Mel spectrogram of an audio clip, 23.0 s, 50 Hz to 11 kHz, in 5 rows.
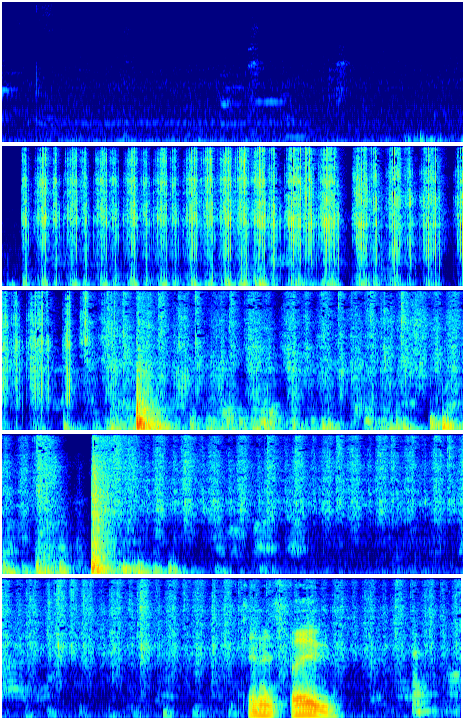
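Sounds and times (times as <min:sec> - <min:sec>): rubbing and rustling: 0:04.8 - 0:23.0
toy fish flapping on a rug: 0:04.8 - 0:23.0.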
